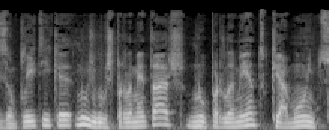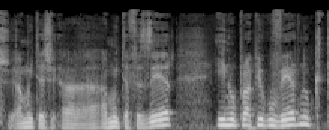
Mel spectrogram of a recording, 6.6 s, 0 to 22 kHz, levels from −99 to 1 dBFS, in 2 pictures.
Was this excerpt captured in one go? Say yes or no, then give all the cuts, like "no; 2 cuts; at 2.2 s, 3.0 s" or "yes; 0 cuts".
yes; 0 cuts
